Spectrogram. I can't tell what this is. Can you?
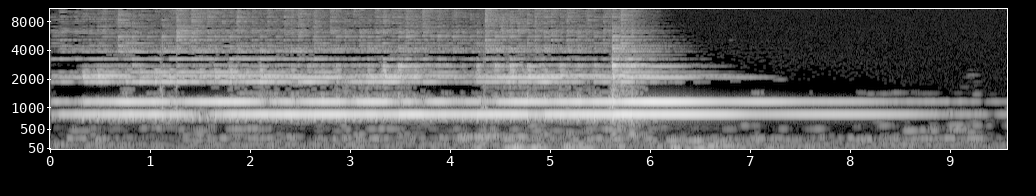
These are sounds made by hitting gas bottles (Helium, Nitrous Oxide, Oxygen etc) in a Hospital in Kent, England.
bottle, gas, gong, hospital, metal, percussion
